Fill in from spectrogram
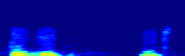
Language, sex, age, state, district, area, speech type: Marathi, female, 18-30, Maharashtra, Sangli, rural, conversation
